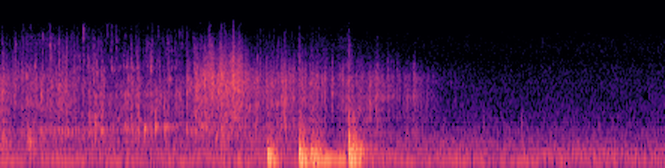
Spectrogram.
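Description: Liquid being poured for about two seconds, its hiss rising, with three loud knocks close to a microphone near the end of the pour.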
